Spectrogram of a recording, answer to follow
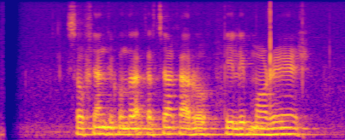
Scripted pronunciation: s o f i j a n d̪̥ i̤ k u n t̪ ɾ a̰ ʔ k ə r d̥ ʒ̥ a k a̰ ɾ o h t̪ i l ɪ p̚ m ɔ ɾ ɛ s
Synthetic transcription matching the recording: s o f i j a n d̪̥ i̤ k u n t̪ ɾ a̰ ʔ k ə r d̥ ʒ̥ a k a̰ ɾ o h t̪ i l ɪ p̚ m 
